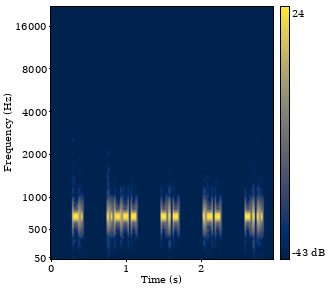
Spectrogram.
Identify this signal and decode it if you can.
Morse code, heard as a keyed tone, about 46 wpm, spaced as for 21 wpm, 700 Hz. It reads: N2KWB
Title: USA Call Signs - 4x Character Spacing - 45wpm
